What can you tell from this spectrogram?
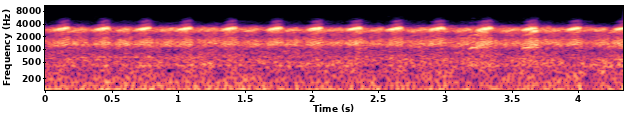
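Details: Hot summer night with frogs in song, crisp rhythmic croaks repeated roughly three times per second, each a short two-pitched buzzy pulse over a quiet background hiss.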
